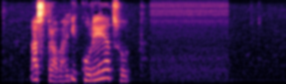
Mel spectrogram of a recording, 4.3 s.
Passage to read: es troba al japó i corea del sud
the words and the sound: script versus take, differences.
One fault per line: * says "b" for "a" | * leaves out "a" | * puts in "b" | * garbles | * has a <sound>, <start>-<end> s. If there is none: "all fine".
* leaves out "japó"
* leaves out "del"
